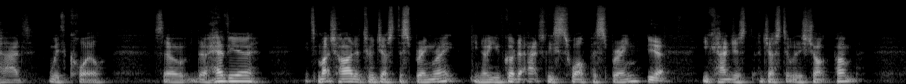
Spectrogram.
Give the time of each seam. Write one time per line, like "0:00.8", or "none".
none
